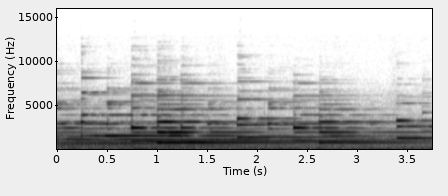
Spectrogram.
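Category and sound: signal or alarm, carillon bells playing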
